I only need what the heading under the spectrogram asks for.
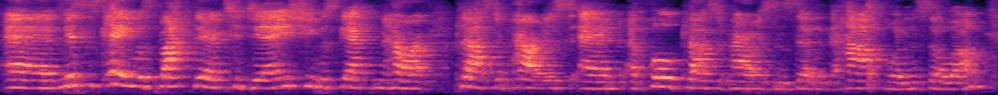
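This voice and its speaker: A woman's voice: on the high side, steady tone, moderate pace, hardly any pauses, pushed and bright, heavy reverb, far from the mic, rough recording. An Irish woman hosting a casual live stream, chatty and joking, laughing often. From Ireland. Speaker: host.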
